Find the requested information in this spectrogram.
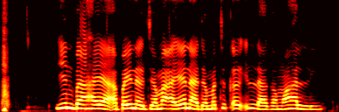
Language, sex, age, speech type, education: Hausa, female, 15-29, read, primary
